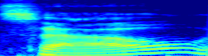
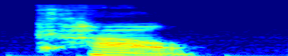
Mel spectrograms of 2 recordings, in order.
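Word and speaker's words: Cao: it Sao uh yeah if uh if um I was a Chinese that would would be great but uh now I'm a vietnames so I would like you to pronounce my name differently it would be uh cow cow okay cow the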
